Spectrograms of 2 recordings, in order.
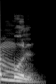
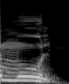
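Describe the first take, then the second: First: "मूल" cut short, as mul with a brief u; short clipped vowel. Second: "मूल" with the oo pulled out long; long drawn vowel. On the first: Teacher showing learners how not to read it, short vowel. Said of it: "ऐसे नहीं पढ़ना". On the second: Teacher showing learners the right reading, long drawn vowel. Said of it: "ऐसे पढ़ना, केच के मूल". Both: Shown as a demonstration.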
